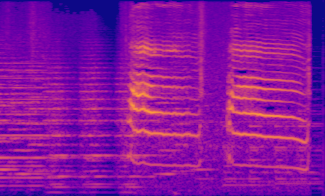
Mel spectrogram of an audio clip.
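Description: Domestic cat meowing twice, two long calls of about a second each, the second sliding slightly down in pitch, over background music.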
